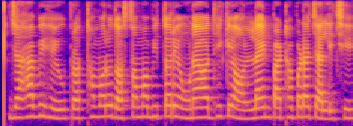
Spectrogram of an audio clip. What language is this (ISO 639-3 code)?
ori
